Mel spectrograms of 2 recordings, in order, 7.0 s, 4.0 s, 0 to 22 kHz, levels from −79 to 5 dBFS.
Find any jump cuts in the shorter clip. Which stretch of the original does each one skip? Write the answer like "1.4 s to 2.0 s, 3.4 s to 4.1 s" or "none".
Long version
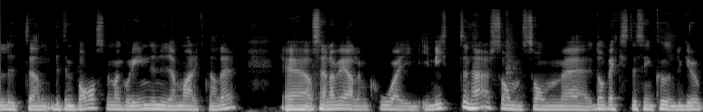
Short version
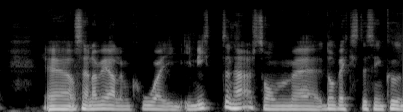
4.9 s to 5.2 s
